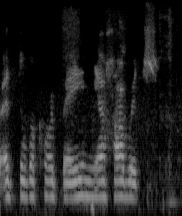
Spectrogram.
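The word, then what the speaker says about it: Harwich: dover court bay near harbridge pronounced heritage okay the w sign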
